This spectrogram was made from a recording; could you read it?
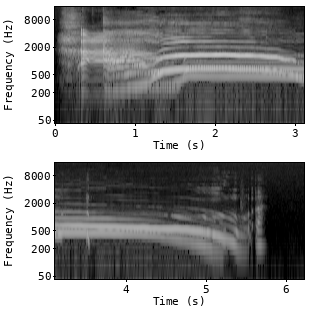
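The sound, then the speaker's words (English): Voices imitate a wolf howl in one long, loud, sustained cry, pitch rising then holding steady for several seconds before trailing off, with layered harmonics suggesting more than one person howling together. “I hardly feel qualified to howl along with you, but you will be adding an incredible amount of howl cred to us.”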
